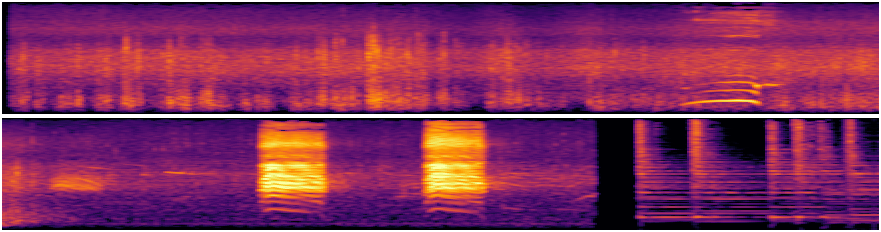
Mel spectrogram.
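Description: Surf washing on the shore, with one low arching call about halfway. Then a crow caws twice, loud and harsh, about a second apart. Ukulele music starts just before the end.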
